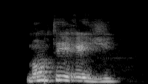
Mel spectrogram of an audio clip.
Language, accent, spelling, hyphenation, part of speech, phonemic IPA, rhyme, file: French, Canada, Montérégie, Mon‧té‧ré‧gie, proper noun, /mɔ̃.te.ʁe.ʒi/, -i, LL-Q150 (fra)-Montérégie.wav
- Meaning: an administrative region in southwestern Quebec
